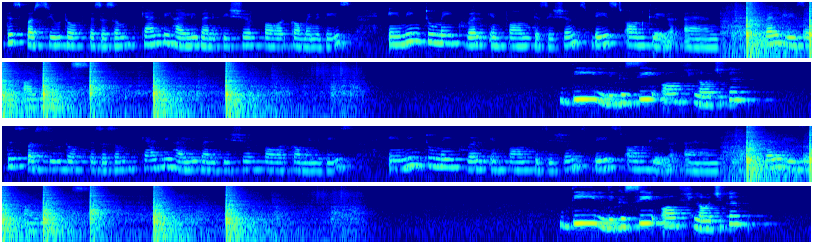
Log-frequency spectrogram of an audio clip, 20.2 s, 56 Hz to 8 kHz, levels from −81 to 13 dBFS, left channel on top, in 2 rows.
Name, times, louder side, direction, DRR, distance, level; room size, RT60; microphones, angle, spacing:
voice 1, 0.0-9.0 9.5-11.2, left 5 dB, 90° left, 10 dB, 0.3 m, -44 dB
Fireworks, 9.0-14.6, left 1 dB, 30° left, 0.6 m, -36 dB
voice 2, 17.1-19.5, right 1 dB, 35° right, 8 dB, 0.3 m, -34 dB
6.0 x 2.1 x 3.4 m, 0.78 s
head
